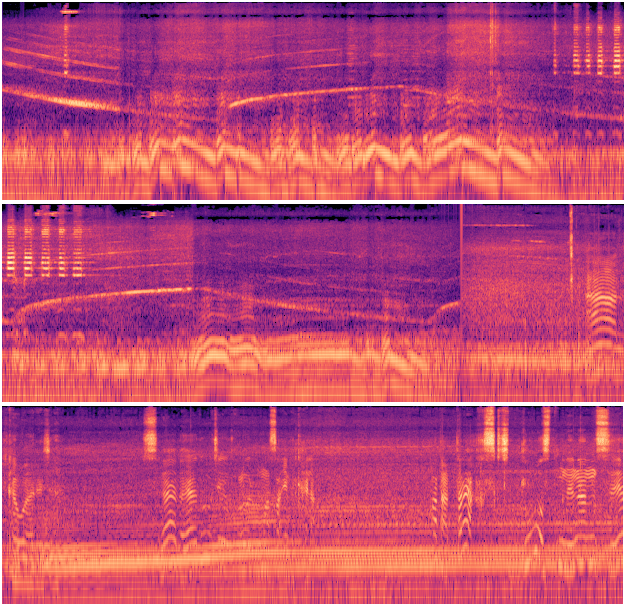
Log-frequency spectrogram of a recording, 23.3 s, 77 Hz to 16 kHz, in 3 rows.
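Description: Kawasaki Z800 inline-four engine heard from the rider's seat, its pitch swinging up and down with quick throttle changes in slow traffic. A higher wailing tone rises and falls slowly over the first dozen seconds. From about fourteen seconds in, the engine pulls steadily up in pitch as the bike accelerates.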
